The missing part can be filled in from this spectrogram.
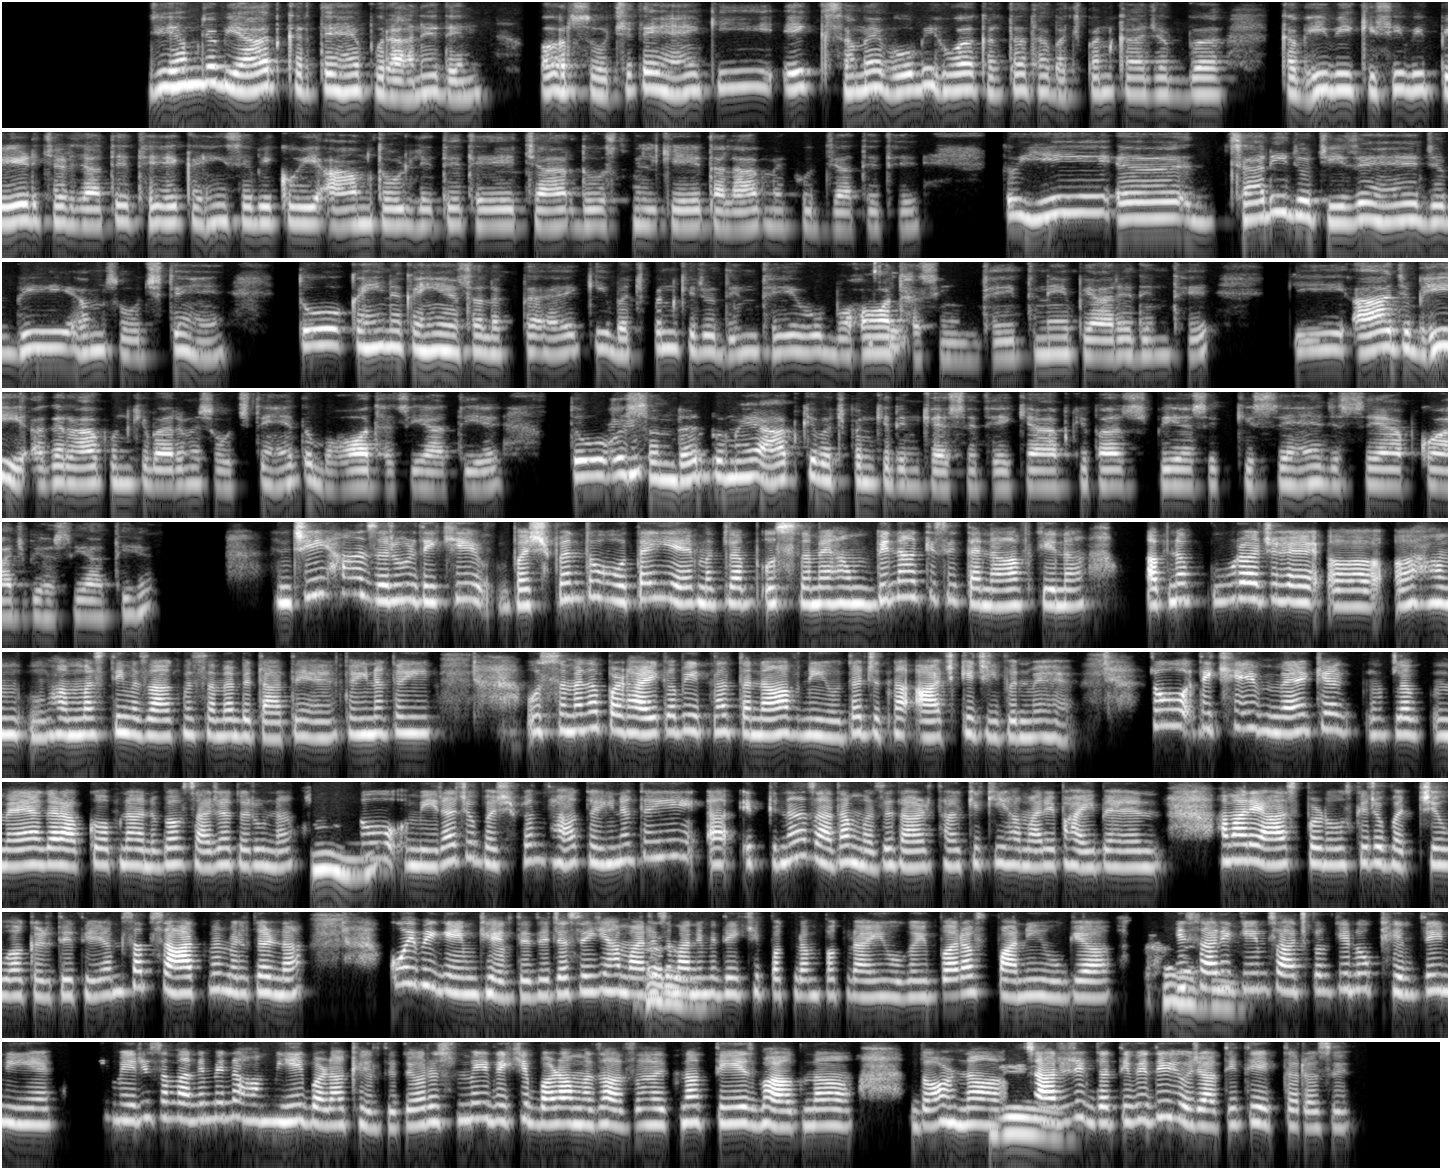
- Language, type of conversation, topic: Hindi, podcast, बचपन की कौन-सी ऐसी याद है जो आज भी आपको हँसा देती है?
- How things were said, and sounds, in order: in English: "गेम"; in English: "गेम्स"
